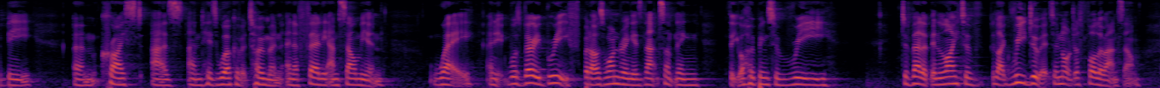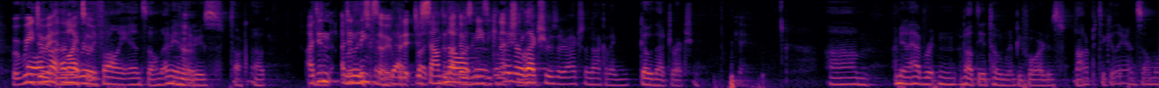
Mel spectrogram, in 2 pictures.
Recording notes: Delivers the Gifford Lecture entitled "Chained to the Past". Recorded 3 May 2016 at the University of Edinburgh's George Square Lecture Theatre.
